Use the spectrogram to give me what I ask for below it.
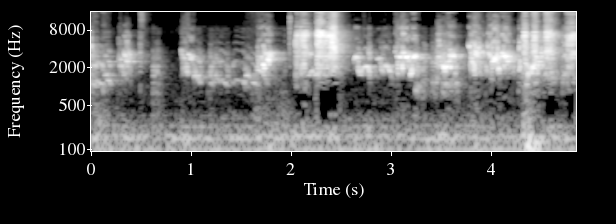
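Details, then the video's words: Domestic budgerigars keep up a steady scratchy warble mixed with sharp squawks and bright chirps, growing louder midway, over a low hum. "BUDGIE SOUNDS"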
